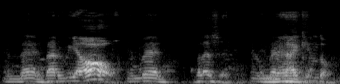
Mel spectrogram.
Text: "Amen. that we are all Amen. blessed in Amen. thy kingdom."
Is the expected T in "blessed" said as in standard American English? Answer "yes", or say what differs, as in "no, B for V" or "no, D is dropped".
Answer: no, T is dropped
